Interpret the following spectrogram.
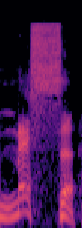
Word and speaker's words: Metz: on ne dit pas mais ce sont 10 messe de même qu' on ne dit pas freyming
